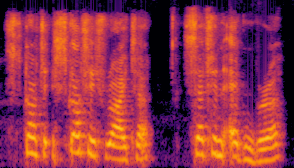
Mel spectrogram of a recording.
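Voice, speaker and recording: An older woman from England talks casually about her bookshop, her mellow, warm voice wandering through half-finished phrases and asides. She restarts often and drifts from one point to the next. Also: on the high side, lively intonation, measured pace, slightly rough, rough recording. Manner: rambling, with many restarts and trailing asides. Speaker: independent bookshop owner. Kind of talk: casual interview chat.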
